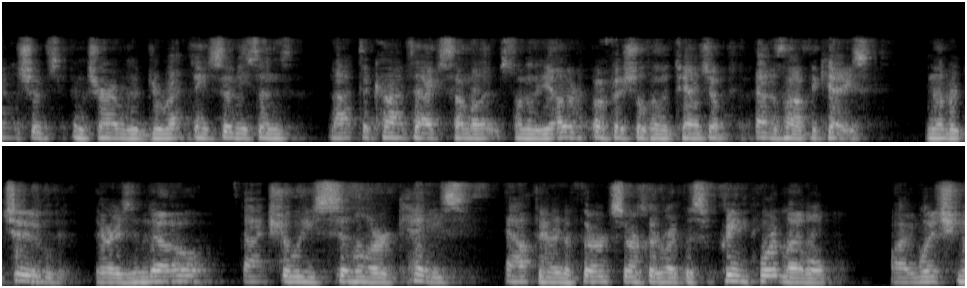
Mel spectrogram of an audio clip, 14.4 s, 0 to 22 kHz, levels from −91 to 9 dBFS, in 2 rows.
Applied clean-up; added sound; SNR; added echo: neural mask model DeepFilterNet 3.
